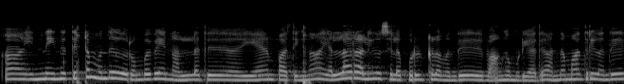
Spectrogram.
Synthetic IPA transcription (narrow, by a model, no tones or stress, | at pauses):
ʔaɪnɪnd̪ɐt̪ɪʈːɐmʋɐnd̪ɯɾɔmbɐʋeːnɐlːɐðɯeːnpaːɾt̪iːŋɡɐnːaːɛlːaːɾaːlɪjʊ̃sɪlɐpɔɾɯʈ̚kɐɭʋɐnd̪ɯʋa̰ːŋɡɐmʊɽɪjaːðɯɐnd̪ɐmaːðɪɾiʋɐnd̪ɯ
